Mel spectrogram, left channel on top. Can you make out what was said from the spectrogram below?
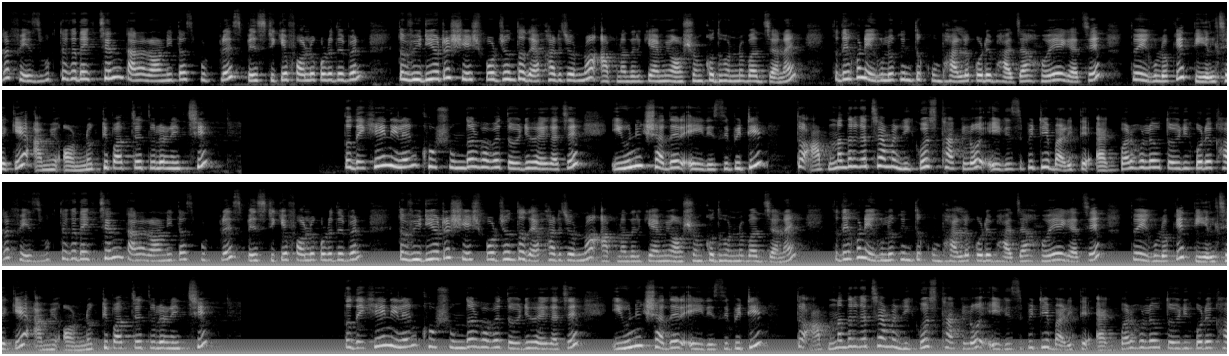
ফেসবুক থেকে দেখছেন তারা রনিতাস ফুড প্লেস পেজটিকে ফলো করে দেবেন। তো ভিডিওটা শেষ পর্যন্ত দেখার জন্য আপনাদেরকে আমি অসংখ্য ধন্যবাদ জানাই। তো দেখুন এগুলো কিন্তু খুব ভালো করে ভাজা হয়ে গেছে। তো এগুলোকে তেল থেকে আমি অন্য একটি পাত্রে তুলে নিচ্ছি। তো দেখেই নিলেন খুব সুন্দরভাবে তৈরি হয়ে গেছে ইউনিক স্বাদের এই রেসিপিটি। তো আপনাদের কাছে আমার রিকোয়েস্ট থাকলো এই রেসিপিটি বাড়িতে একবার হলেও তৈরি করে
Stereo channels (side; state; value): right; noise; hum, 9 dB below the sound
